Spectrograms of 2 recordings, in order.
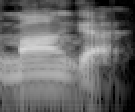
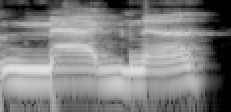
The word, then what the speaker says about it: manga: for your I believe it's pronounced uh ma m manga Magna Magna Magna called mag it's mag I'm 110% sure it's not Magna you know G read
